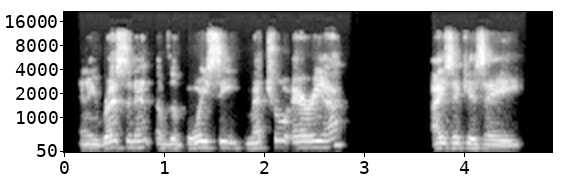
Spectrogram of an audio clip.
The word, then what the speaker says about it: Boise: that's true you know it's pronounced with an S not a Z so Boise and we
